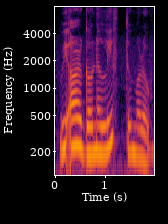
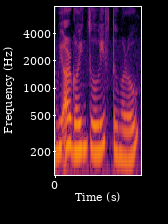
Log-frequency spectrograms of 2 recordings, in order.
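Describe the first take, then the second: First: Going to is reduced to gonna. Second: Going to is said in full. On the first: It is the casual, slang form. "lebih ke bahasa slangnya menjadi gonna" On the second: It is the standard form. "sama artinya dengan"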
